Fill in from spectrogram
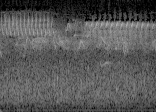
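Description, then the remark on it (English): A dense chorus of birdsong fills Lincoln Meadow at Yuba Pass, California, before the surrounding forest was logged, with rapid, overlapping high chirps and trills pulsing steadily over a soft natural background hush, no voices present. “An example of this is Krauss's recording of Lincoln Meadow at Yuba Pass, California. Here it is before the forest was logged.”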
